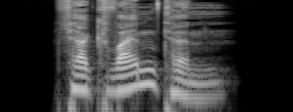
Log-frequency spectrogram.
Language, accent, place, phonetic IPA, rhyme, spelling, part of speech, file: German, Germany, Berlin, [fɛɐ̯ˈkvalmtəm], -almtəm, verqualmtem, adjective, De-verqualmtem.ogg
- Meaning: strong dative masculine/neuter singular of verqualmt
